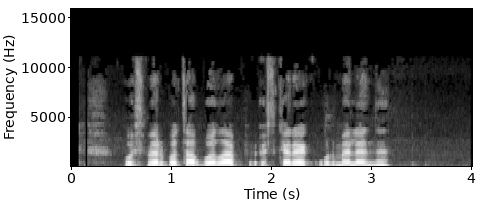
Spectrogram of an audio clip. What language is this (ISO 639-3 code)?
bak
